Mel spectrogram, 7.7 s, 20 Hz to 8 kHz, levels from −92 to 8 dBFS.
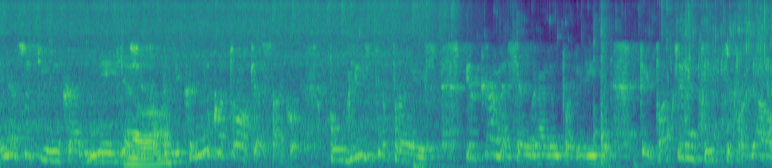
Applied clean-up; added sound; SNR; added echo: none; Bathtub (filling or washing) / Water tap, faucet; 4 dB; reverberation time 0.7 s.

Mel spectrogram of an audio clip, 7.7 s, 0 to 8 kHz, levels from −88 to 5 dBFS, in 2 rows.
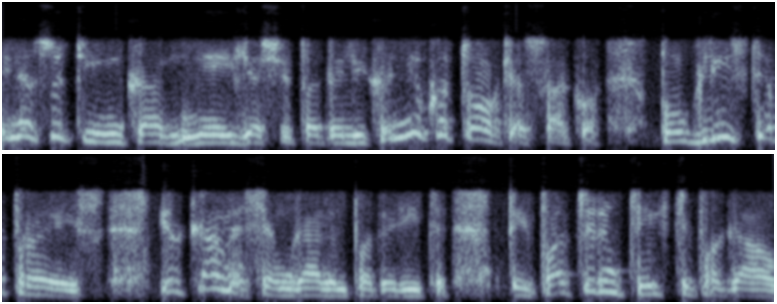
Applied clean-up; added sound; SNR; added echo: none; none; none; none.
